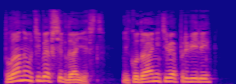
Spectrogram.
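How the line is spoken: Noisy sigh. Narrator (Russian): Джеки шумно вздохнула

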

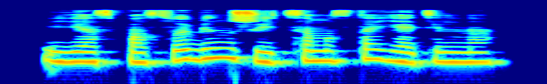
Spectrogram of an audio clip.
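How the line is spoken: Quiet, slow repetition. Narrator (Russian): негромко и неспешно повторил

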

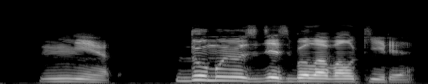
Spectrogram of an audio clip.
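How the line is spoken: Gloomy. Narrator (Russian): мрачно сказал

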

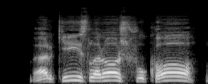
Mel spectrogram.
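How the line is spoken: Loud footman announcement. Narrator (Russian): громко произнес лакей

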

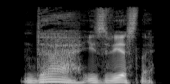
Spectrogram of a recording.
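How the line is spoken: Heavy sigh. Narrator (Russian): тяжело вздохнул Эрнесто

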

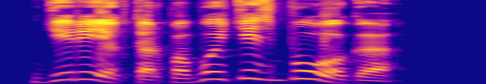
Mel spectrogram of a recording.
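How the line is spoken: Indignant exclamation. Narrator (Russian): возмущенно восклицаю я

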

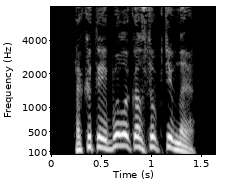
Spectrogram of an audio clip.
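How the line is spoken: Aristocrat's exclamation. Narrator (Russian): воскликнул кто-то из аристократов

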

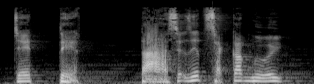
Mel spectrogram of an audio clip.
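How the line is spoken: Loud shout. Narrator (Vietnamese): Thiên Long đạo nhân hét to

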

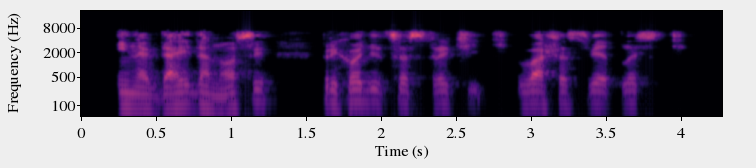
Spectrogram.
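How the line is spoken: Timid young man. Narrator (Russian): робко признался юноша

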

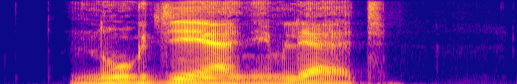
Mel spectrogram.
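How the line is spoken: Hissing through teeth. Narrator (Russian): прошипел сквозь зубы Слива

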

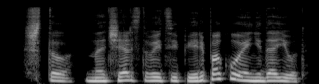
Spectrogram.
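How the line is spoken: Smirking snort. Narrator (Russian): хмыкнул Нивс

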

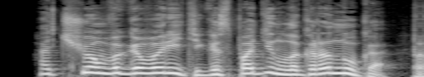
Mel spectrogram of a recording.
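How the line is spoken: Flustered clerk's babble. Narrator (Russian): пролепетал растерянный приказчик

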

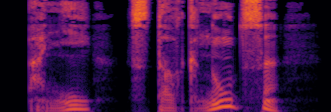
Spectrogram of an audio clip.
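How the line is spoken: Awed whisper. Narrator (Russian): в благоговейном страхе прошептал Каспиан

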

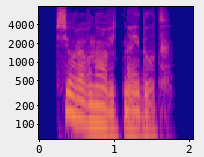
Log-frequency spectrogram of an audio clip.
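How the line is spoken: Resigned sigh. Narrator (Russian): вздохнул Михаил

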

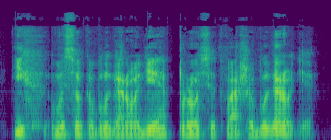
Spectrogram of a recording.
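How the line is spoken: Respectful yet insolent. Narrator (Russian): Он сказал почтительным тоном, но в то же время дерзко

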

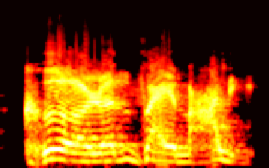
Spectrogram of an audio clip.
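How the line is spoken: Talking and laughing. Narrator (Chinese): 有人连说带笑

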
